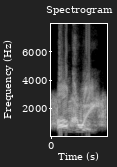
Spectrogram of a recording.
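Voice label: "bombs away", English; DCS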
